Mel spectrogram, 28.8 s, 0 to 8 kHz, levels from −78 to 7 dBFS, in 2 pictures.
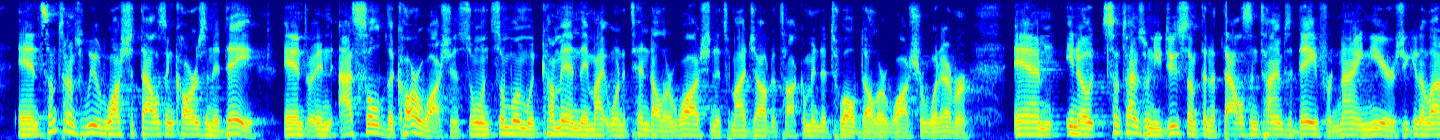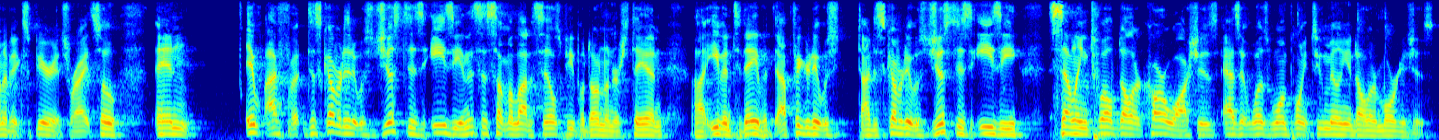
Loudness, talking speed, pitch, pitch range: -21 LUFS, 250 wpm, 125 Hz, 115-135 Hz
